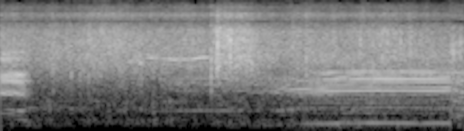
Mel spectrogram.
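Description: Cattle mooing outdoors on a ranch: a long, close, loud low moo with a rising tone sounds over a noisy background, with a brief higher call at the start.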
